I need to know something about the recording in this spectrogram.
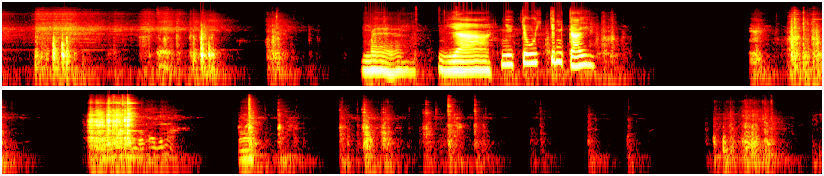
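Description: A trowel scrapes and taps on brick.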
